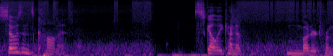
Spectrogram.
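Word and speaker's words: Sozin's Comet: Also, it's Sozin's comment. Skelly kind of muttered from the other room that I mispronounced the Fire Lord's name or whatever.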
